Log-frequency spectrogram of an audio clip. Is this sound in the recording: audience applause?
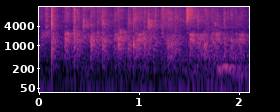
yes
